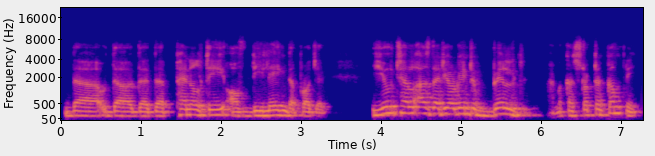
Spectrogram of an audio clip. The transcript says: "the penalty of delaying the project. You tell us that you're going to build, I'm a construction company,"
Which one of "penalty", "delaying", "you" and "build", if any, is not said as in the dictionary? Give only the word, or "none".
none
